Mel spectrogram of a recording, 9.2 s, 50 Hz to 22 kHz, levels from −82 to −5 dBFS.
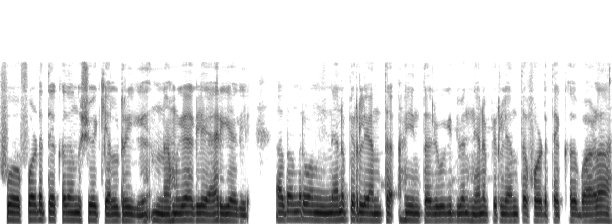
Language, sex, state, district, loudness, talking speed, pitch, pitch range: Kannada, male, Karnataka, Raichur, -17 LUFS, 35 wpm, 120 Hz, 115-130 Hz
